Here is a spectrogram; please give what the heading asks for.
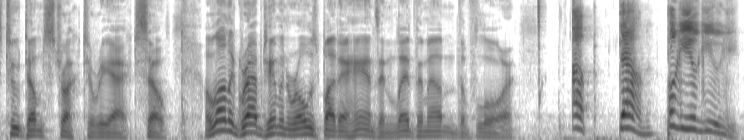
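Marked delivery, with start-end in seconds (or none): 5.7-7.4 high, bouncy dance call; excited cry. Acted. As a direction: chant it like an aerobics coach. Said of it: "cried Richard".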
